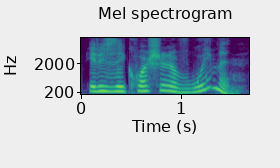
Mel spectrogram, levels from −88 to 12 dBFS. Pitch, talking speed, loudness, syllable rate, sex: 245 Hz, 215 wpm, -16 LUFS, 5.3 syllables/s, female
